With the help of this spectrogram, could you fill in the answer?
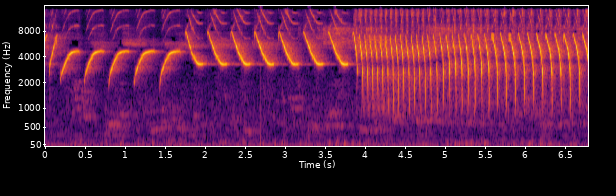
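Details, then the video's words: Lure song of a canary, soft 'ngeriwik halus' twittering for stirring male canaries to sing: a string of swooping down-slurred whistles, about two per second, breaks into a fast buzzy trill. "Suara Kenari Ngeriwik Halus"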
